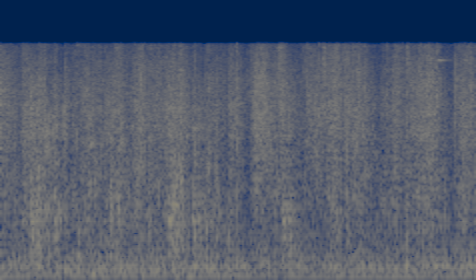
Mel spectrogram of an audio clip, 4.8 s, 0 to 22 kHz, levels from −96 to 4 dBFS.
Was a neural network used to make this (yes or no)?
no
